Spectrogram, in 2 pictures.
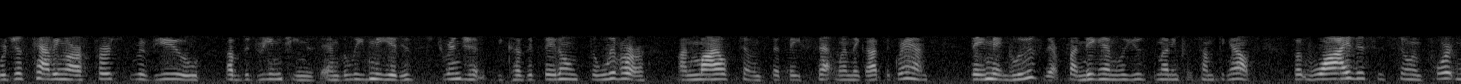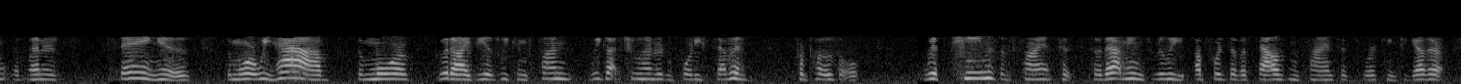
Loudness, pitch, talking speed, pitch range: -31 LUFS, 230 Hz, 170 wpm, 220-250 Hz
